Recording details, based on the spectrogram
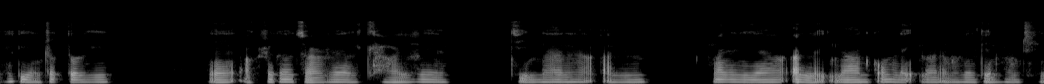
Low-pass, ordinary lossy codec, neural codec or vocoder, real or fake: none; none; codec, 16 kHz, 6 kbps, DAC; fake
